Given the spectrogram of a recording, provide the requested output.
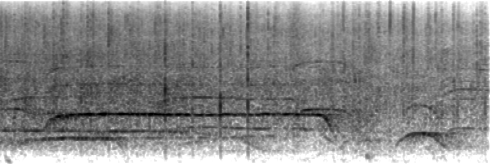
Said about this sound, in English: Would you give them a hand clap real quick?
